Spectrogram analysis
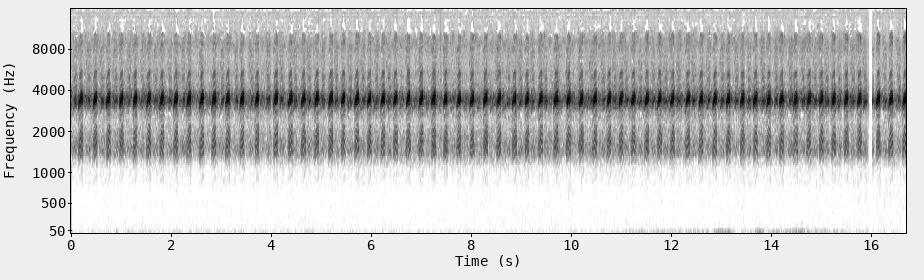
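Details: Frogs croaking in a steady, rapid pulsing chorus, about four pulses per second, bright and trilling in tone, continuing without break through the recording.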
